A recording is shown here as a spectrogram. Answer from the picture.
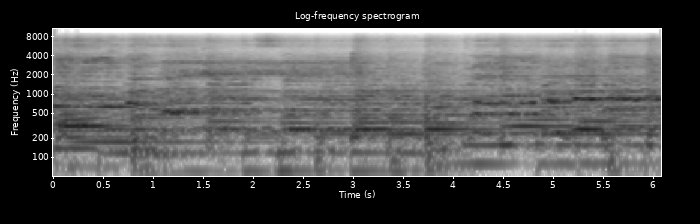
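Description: A live soul band playing, with held chords that change about once a second over bass and drums.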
